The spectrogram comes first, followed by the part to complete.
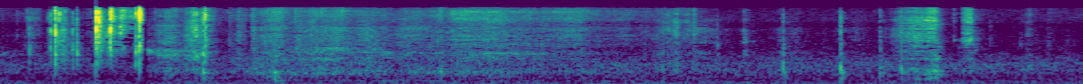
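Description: Handling noise: light clicks and rustles as a paper plate and a paper-and-gummy-block house are moved and re-stacked by hand, a cluster of clicks about half a second in and a few more near the end, over a low steady background hum.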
